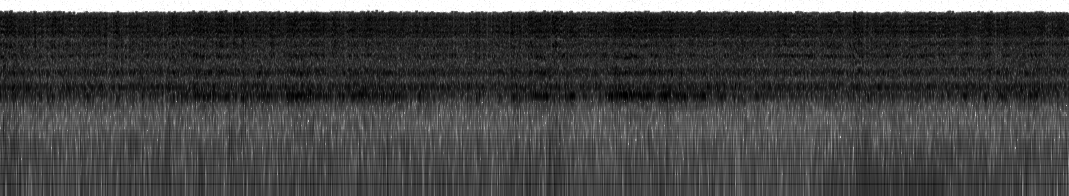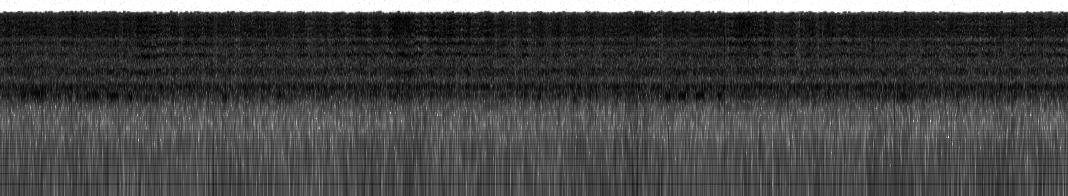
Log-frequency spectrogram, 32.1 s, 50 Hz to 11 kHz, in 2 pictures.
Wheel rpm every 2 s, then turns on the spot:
200, 210, 210, 210, 210, 210, 210, 210, 220, 210, 220, 220, 220, 220, 220, 210.
none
